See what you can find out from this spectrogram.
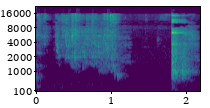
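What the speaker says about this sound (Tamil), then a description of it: "ஒரு முக்கால் டம்ளர் அளவுக்கு நார்மல் வாட்டர் வந்து இதில் சேர்த்துக்கலாம்" Water is poured into an iron pan in a short splashing stream, stops briefly, then a second hissing splash starts near the end.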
